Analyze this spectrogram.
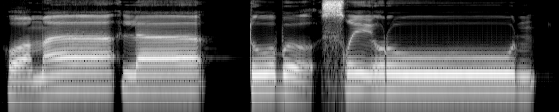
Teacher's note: با کے اوپر قلقلہ ہوگا، آواز کو ہلائیں گے اور صاد کو موٹا پڑھا جائے گا، صاد حروف مستعلیہ میں سے ہے اور را کو موٹا پڑھیں گے اور را کے اوپر پیش ہے۔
